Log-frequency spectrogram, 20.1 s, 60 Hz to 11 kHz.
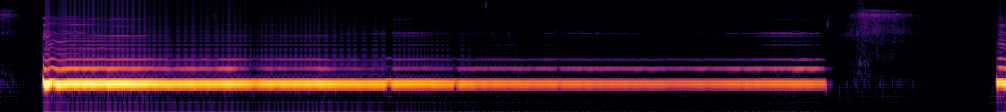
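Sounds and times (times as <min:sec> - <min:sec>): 
speech: 0:00.8 - 0:01.2
single voice humming at an unchanging pitch: 0:00.8 - 0:16.6, 0:19.9 - 0:20.1.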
